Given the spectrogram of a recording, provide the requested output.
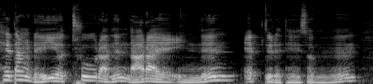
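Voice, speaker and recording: A somewhat breathy male voice at a moderate pace, with very wide pitch swings. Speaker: crypto investing instructor. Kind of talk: online lecture. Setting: Zoom live stream.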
